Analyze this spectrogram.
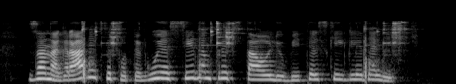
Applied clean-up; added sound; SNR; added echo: neural mask model RNNoise.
